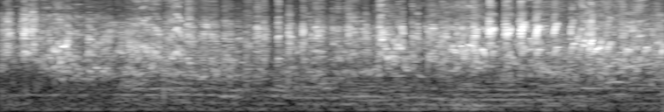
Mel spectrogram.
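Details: Budgies in an aviary colony, dense overlapping chirps and squawks, a busy high-pitched chatter with brief sharp whistled notes near the end.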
